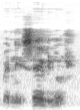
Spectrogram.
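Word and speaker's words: Βενιζέλος: In any case, his recommendation, his rule rather, was that these words that are stressed on the second syllable, like Venizelos, these surnames rather than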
